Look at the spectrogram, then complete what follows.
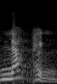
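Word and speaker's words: knapping: no but you're right it begins with a silent k when we made early tools what do we make the out told Flint napping napping napping yes Flint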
